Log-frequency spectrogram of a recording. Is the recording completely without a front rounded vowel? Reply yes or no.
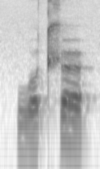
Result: no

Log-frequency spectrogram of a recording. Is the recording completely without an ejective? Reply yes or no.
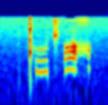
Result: no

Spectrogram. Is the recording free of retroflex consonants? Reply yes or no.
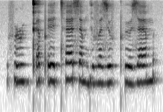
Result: no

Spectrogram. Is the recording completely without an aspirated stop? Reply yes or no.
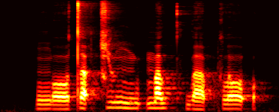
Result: no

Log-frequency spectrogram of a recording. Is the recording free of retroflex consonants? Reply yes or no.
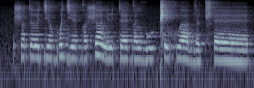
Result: no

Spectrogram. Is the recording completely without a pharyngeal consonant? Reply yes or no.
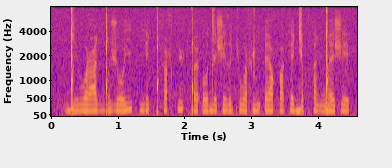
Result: no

